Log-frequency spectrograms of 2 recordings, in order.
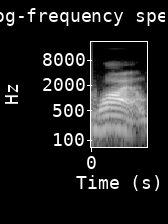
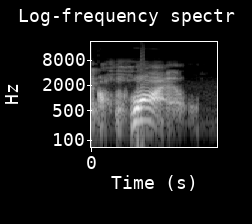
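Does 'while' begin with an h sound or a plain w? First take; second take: plain w; h sound. First: The word begins with a plain w sound. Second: The word begins with a breathy h sound. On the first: This is how younger people say it. "Like younger people, they just say while" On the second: This is how old people say it. "Old people say a while"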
